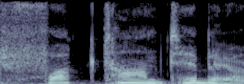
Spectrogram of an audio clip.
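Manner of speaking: normal talking voice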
